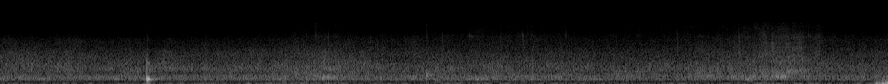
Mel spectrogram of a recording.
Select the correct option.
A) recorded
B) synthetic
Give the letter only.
B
